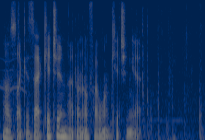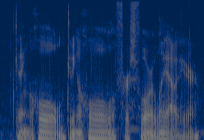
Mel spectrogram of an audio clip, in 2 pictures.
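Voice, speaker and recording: A man's voice: on the low side, brisk, creaky, a little mellow. A man hosting a let's play, commenting casually on the game and reading out what he finds. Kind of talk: casual game commentary, reads notes aloud. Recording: faint game music behind.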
